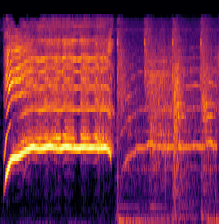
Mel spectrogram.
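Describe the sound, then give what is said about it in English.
A loud, sustained high-pitched vocal scream sampled from a song rises and holds for about a second, then breaks off as a dense music track with heavy bass kicks in underneath a fainter echo of the voice. “it's widely believed to be the scream by … at the start of his song”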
